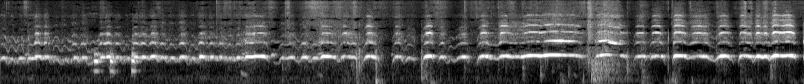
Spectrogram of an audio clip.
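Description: Small bamboo flute played on one high, shrill note, tongued in quick repeated pulses with small dips in pitch. There is a brief rustling burst about six seconds in.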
